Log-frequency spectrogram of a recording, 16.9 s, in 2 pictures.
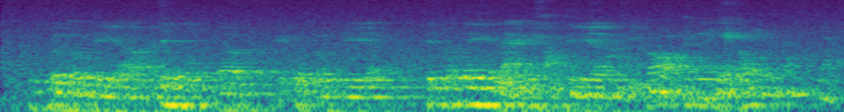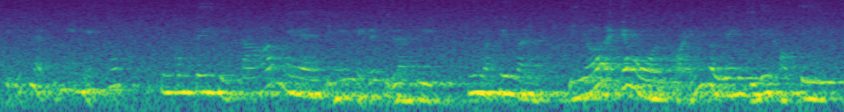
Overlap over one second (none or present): present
